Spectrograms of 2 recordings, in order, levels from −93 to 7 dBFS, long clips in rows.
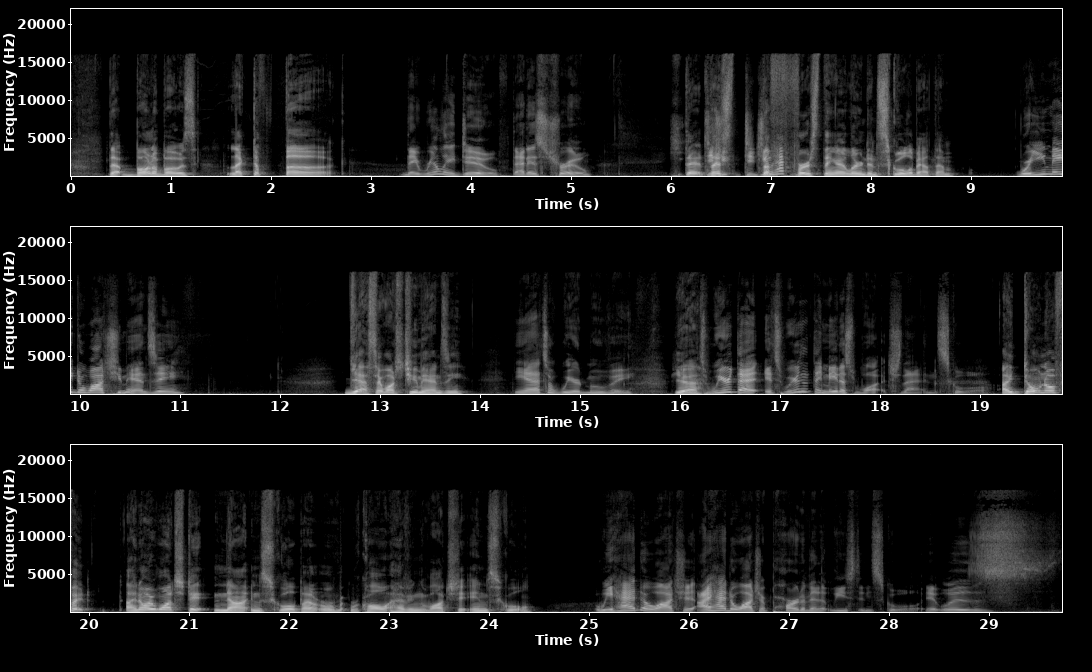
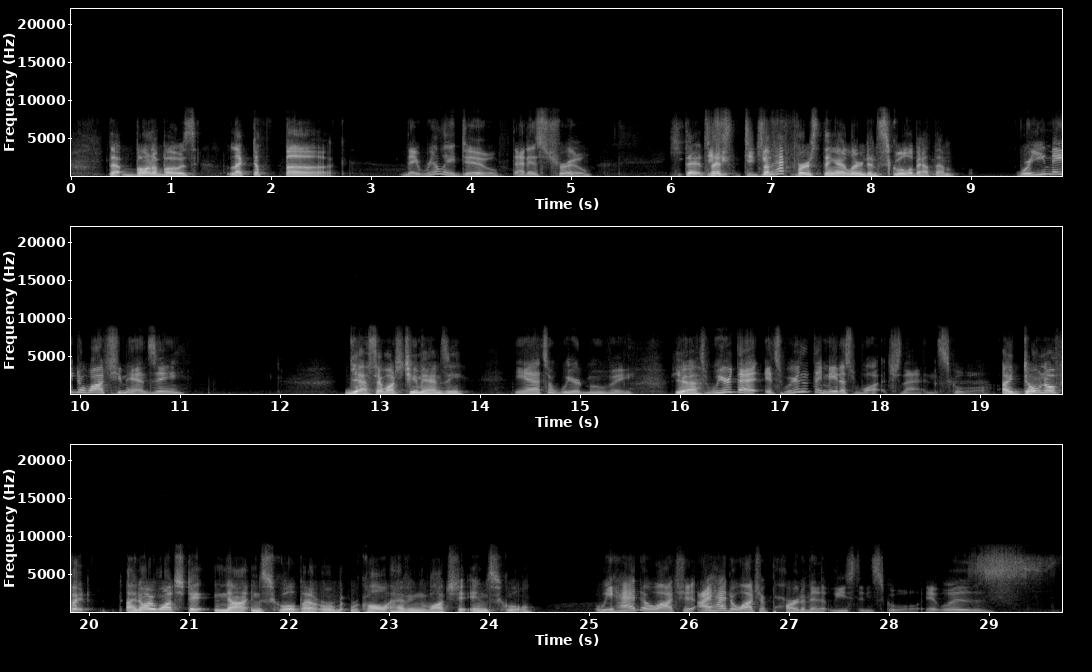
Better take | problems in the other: first | garbled, watery; slightly; nothing above 7.5 kHz

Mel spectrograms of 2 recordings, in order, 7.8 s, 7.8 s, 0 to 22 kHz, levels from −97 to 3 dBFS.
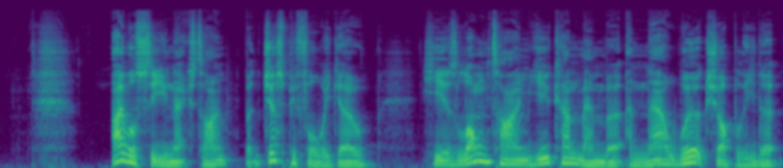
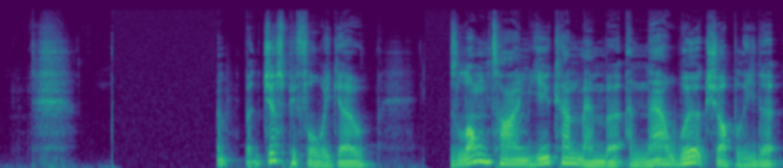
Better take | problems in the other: first | audio cutting out; at 1 s for 1 s and at 4 s

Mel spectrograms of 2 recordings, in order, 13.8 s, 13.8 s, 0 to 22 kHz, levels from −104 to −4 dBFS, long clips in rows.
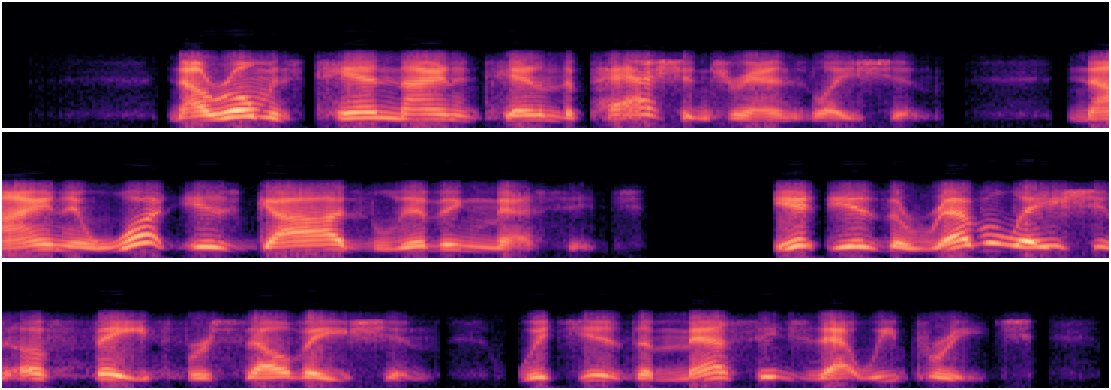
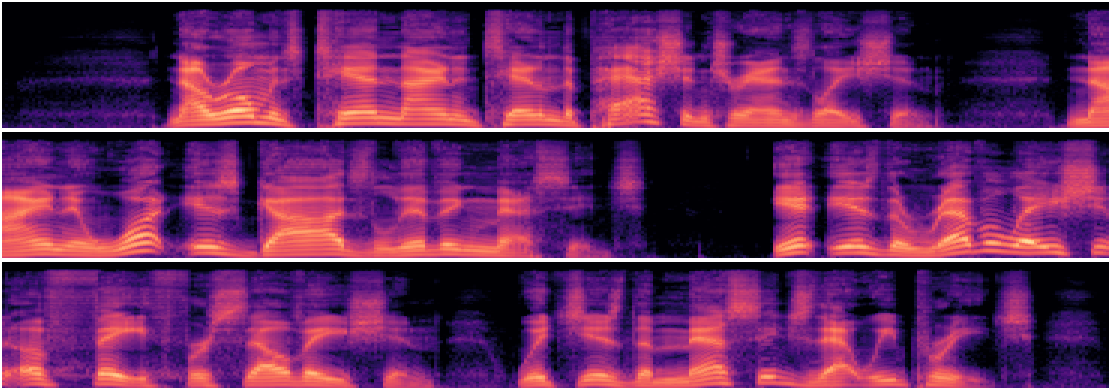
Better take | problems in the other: second | phone-call audio

